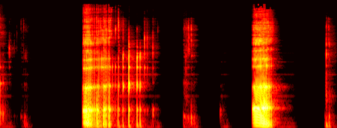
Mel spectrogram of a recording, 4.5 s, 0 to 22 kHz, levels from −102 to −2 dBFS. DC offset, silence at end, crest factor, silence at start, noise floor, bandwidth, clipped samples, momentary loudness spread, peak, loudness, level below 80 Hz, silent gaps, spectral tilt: under 0.1%; 0.85 s; 22 dB; 1.1 s; under -90 dBFS; 17.5 kHz; under 0.1%; 15 LU; 0 dBFS; -18 LUFS; -44 dBFS; 2.18-2.44 s, 2.70-2.93 s, 3.09-3.36 s; -4.5 dB/octave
